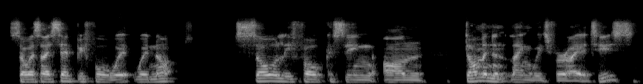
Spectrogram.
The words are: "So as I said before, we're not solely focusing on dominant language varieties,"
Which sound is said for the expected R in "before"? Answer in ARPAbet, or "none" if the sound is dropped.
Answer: W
